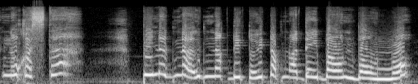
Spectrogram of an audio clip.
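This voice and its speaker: A woman's voice: very high voice, lively intonation, unhurried. A woman playing a lazy, defiant young wife in an audio drama, speaking with an Ilocano accent. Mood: sulky, defiant.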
